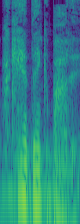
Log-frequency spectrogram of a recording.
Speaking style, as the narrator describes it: she said softly, her voice muffled

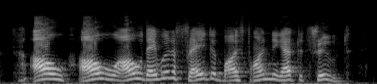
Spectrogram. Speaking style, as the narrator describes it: exclaimed Miss Moucher

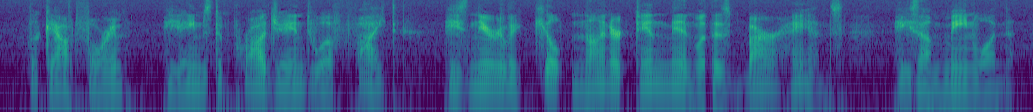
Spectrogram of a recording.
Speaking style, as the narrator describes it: the bartender whispered to me

